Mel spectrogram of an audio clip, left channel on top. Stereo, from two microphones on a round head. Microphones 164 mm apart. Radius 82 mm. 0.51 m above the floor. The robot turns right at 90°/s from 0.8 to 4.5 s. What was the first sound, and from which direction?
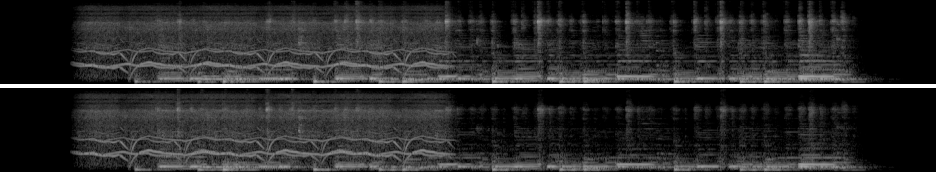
A guitar, 170° right.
